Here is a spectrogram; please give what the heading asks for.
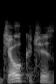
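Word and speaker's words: Jokić: I mean, Julius Randle's playing really great, but I'm not sure he's playing on Jokic's level. Uh, his name's actually Jokic. I should say his name correctly because I think he is the MVP.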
